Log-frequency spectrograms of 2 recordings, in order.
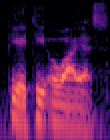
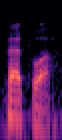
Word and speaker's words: patois: No, I skipped, how do I pronounce this? P-A-T-O-I-S. Patois.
